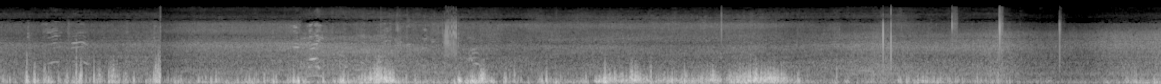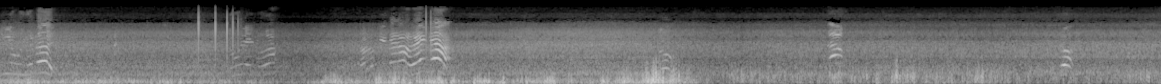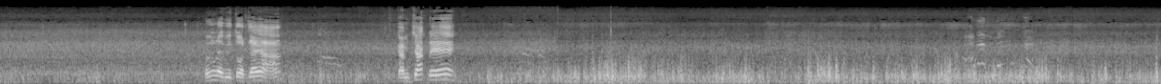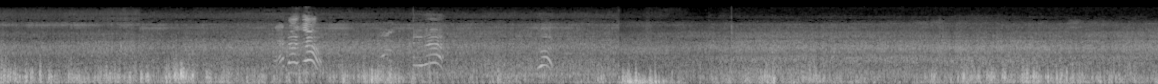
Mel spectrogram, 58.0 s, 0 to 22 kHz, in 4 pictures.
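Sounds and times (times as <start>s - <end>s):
surf on the beach: 0.0s - 58.0s
wind buffeting microphone: 0.0s - 58.0s.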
